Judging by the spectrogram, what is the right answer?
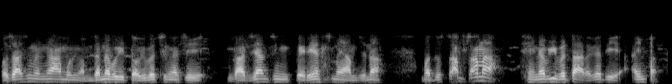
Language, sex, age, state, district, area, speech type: Manipuri, male, 45-60, Manipur, Kangpokpi, urban, conversation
